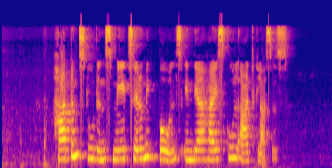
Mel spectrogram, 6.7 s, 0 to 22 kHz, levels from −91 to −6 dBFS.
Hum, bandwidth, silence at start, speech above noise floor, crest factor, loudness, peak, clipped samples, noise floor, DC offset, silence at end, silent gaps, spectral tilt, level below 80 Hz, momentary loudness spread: none; 16 kHz; 0.9 s; 51 dB; 16 dB; -13 LUFS; 0 dBFS; under 0.1%; -65 dBFS; under 0.1%; 0.9 s; none; -2 dB/octave; -56 dBFS; 9 LU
